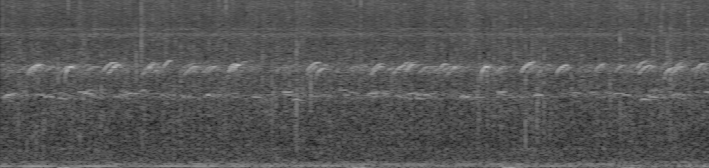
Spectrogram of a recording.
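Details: Coqui frogs calling in a tropical rain shower on the Big Island, Hawaii: many overlapping two-note chirps, each ending in a short upward whistle, repeat rapidly over a steady patter of rain and scattered raindrop ticks.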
